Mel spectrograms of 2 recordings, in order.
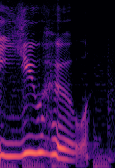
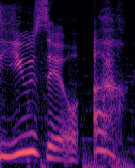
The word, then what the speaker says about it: Yuzu: Don't call me Yoohoo. Okay, so I I presume this was an absolutely horrific butchered localization of Yuzu Chan, right? My name is Yuzu.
